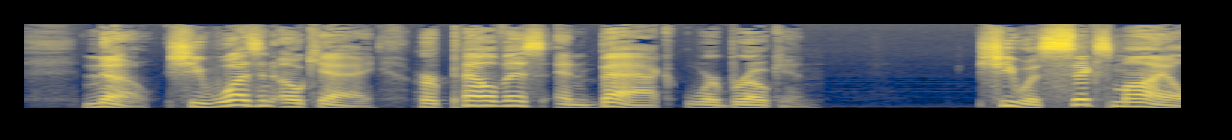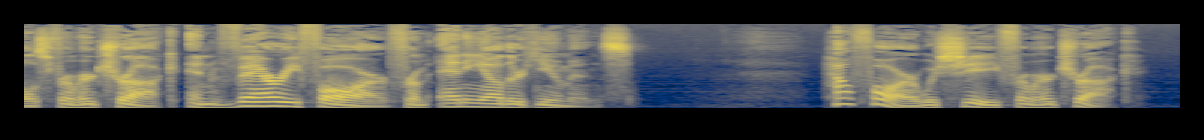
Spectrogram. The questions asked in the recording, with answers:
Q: How far was she from her truck?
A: She was 6 miles from her truck.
